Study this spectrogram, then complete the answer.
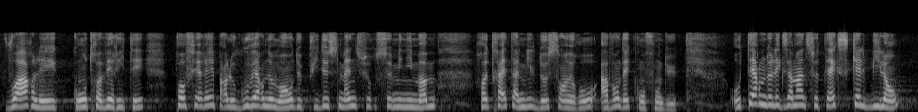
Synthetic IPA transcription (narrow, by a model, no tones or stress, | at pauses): vwaʁlekɔ̃t̪χəveʁit̪epχɔfeʁepaʁləɡuvɛʁnəmɑ̃d̪əpɥid̪øsmɛnsyʁsəminimɔm | ʁət̪χɛt̪amild̪øsɑ̃øʁoʔavɑ̃d̪ɛt̪χə̥kɔ̃fɔ̃d̪y | ot̪ɛʁmd̪əlɛɡzamɛ̃d̪əsət̪ɛkst̪kʲɛlbilɑ̃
